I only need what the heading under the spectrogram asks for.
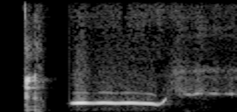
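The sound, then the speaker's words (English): A bosun's whistle call: a short breathy burst, then a long steady whistled note that flicks upward into a higher, softer held tone. It is clear, with no talking. “All you need is a bosun's whistle and we're good to go.”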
